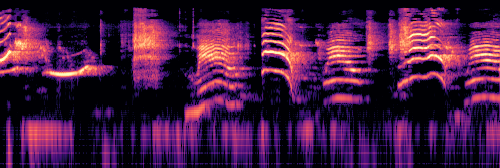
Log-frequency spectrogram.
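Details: Indian ringneck parrot talking in a run of speech-like, arching syllables with strong harmonics, delivered rapidly with brief gaps between phrases.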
